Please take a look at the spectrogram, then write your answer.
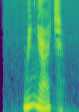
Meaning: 1. to swap, to barter (to give something to another person and take something in return) 2. to replace, to substitute or supersede (to get rid of an old thing or person and get a new one)
- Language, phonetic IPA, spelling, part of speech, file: Russian, [mʲɪˈnʲætʲ], менять, verb, Ru-менять.ogg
